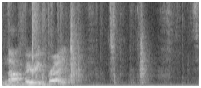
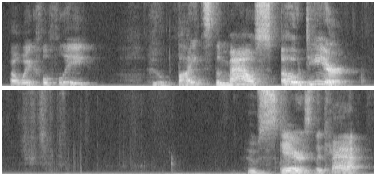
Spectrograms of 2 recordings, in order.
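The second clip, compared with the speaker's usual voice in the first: dramatic storytelling; 6 semitones higher, much slower than usual. Acted. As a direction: build the chaos for the kids word by word. Dramatic climax read to children.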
